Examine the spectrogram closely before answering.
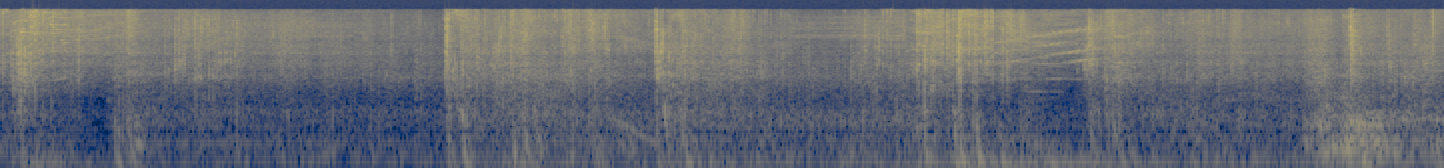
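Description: Heavy footsteps thud on soft ground.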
